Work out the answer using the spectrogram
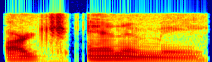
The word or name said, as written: archenemy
